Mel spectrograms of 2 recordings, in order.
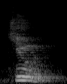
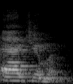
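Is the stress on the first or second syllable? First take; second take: second; first. First: The stress is on the second syllable. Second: The stress is on the first syllable. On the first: The speaker calls it right. "The stress is cumin" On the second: The speaker calls it wrong. "not acumen"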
